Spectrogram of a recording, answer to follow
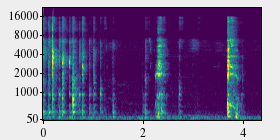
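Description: Background music with a quick, even percussive beat, broken by two short vocal bursts, the louder one near the end: a man coughing from the burn of chilli peppers.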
